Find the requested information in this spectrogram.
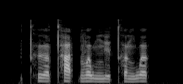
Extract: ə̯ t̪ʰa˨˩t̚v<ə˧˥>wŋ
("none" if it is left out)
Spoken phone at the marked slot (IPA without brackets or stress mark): ə˨˩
